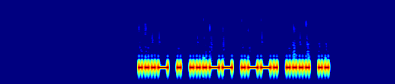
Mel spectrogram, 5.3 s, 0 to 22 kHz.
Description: Morse code, heard as a keyed tone, about 27 wpm, 700 Hz. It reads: VE3PHI
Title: DXCC-100 Call Signs - 6 Characters - 28wpm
